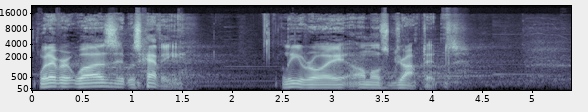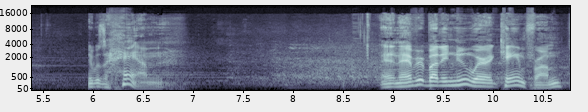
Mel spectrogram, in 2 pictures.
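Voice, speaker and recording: A man narrates a funny children's story with a very lively, swooping delivery and well-placed dramatic pauses. His voice rings in an echoey hall, with music behind him. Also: fairly low pitch. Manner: animated, dramatic pauses and emphasis. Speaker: storyteller reading a children's book aloud. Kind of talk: expressive scripted narration of a humorous story.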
